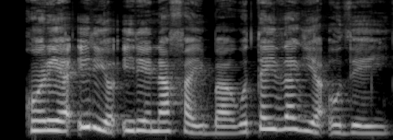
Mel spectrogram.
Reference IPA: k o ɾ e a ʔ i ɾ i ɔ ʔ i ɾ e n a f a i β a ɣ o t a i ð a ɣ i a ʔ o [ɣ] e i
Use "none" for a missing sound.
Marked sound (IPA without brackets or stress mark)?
ð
